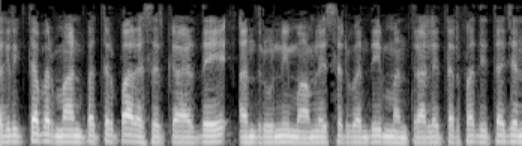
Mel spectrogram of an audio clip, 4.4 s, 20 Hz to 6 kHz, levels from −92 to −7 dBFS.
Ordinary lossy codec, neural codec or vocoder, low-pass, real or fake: none; none; 5.4 kHz; real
